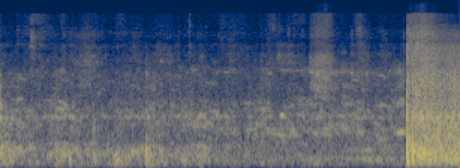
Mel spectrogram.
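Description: Sharp Diwali firecracker bursts crackle in the distance near the Hanuman temple at Salangpur, under a steady outdoor murmur, with a louder burst near the end.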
